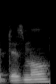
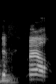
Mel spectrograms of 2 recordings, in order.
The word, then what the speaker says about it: Dissmell: but Michelle was asking, what is Dissmell, or am I pronouncing that right? Dissmell or Dismal? Dissmell at the bottom.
